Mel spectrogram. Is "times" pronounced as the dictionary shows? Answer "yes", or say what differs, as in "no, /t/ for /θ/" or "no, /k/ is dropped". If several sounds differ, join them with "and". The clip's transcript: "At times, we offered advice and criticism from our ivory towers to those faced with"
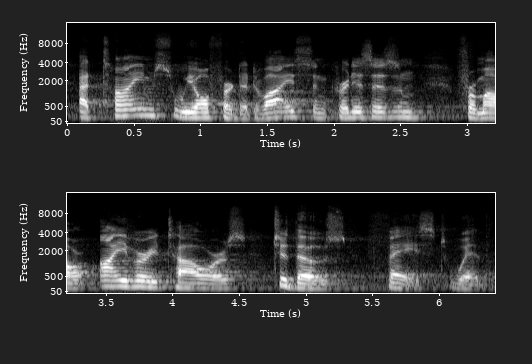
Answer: yes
